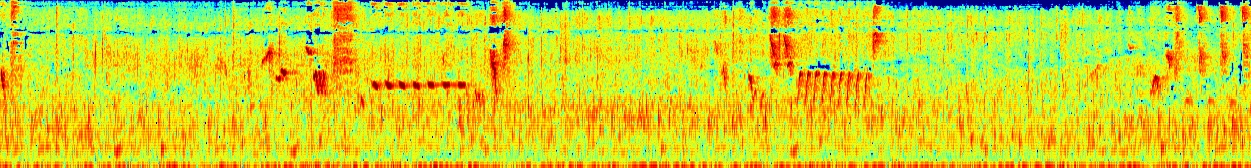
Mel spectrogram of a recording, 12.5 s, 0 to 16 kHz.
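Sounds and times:
steady stream trickling in a forest: 0.0 - 12.5
birds singing in a forest: 2.6 - 5.2, 7.1 - 8.9, 10.9 - 12.5.

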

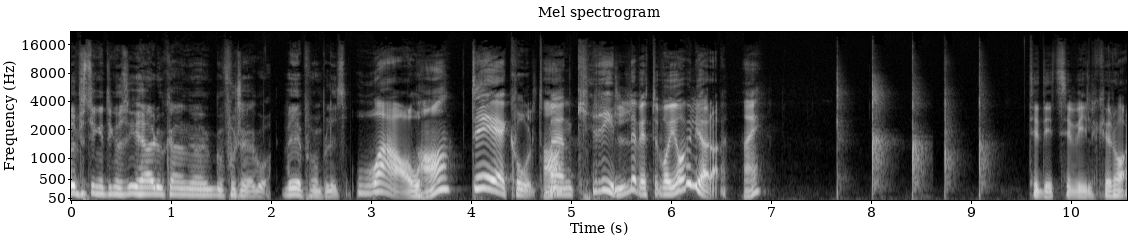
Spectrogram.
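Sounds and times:
speech: 0.0 - 7.0, 9.6 - 10.5
sharp hand claps: 7.6 - 9.4.

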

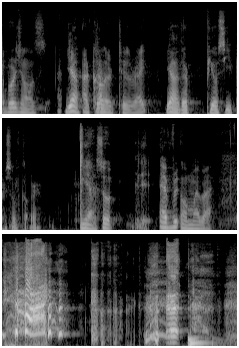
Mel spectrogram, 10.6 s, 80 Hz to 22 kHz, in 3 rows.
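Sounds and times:
speech: 0.0 - 7.8, 9.2 - 10.2
comedic burp sound effect: 9.6 - 10.4.

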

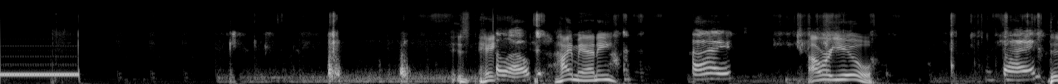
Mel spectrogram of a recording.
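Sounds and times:
telephone dial tone: 0.0 - 0.8
speech: 4.0 - 7.4, 8.0 - 8.8, 10.0 - 10.5.

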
